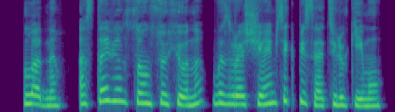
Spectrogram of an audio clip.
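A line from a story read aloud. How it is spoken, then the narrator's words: Teacherly tone. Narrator (Russian): учительским тоном произнесла Бара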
